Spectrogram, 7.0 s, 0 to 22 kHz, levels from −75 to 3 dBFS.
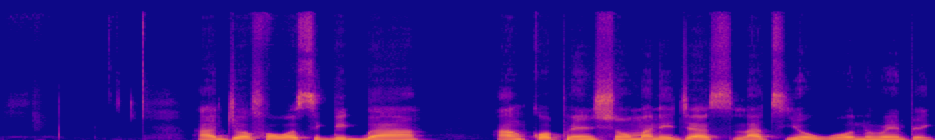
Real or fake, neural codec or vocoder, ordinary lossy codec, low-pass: fake; autoencoder, 48 kHz, 32 numbers a frame, DAC-VAE, trained on Japanese speech; none; none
